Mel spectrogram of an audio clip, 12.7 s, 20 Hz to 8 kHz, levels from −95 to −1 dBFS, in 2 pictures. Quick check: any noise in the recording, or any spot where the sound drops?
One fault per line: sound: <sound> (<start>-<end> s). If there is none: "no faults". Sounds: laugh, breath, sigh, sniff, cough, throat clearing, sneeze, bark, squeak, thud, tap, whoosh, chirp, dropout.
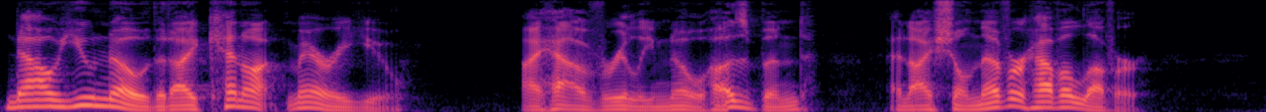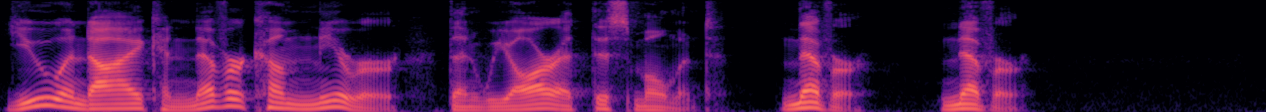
no faults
